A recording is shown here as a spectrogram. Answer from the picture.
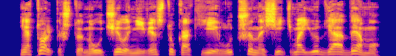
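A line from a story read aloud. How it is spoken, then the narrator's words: Shouted. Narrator (Russian): крикнула она Гарри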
